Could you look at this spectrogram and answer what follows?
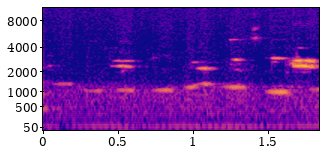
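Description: A coach in the Roblox game Gym Simulator blows short, repeated whistle chirps, thin and bright, over a steady low game hum.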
